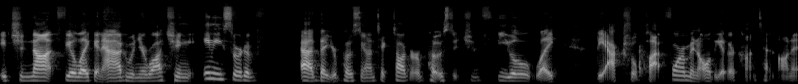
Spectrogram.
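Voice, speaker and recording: The sound is close and dry, without echo. A woman delivers her words at a fairly quick speed. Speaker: webinar host. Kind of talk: webinar presentation. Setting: live online webinar. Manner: fast.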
